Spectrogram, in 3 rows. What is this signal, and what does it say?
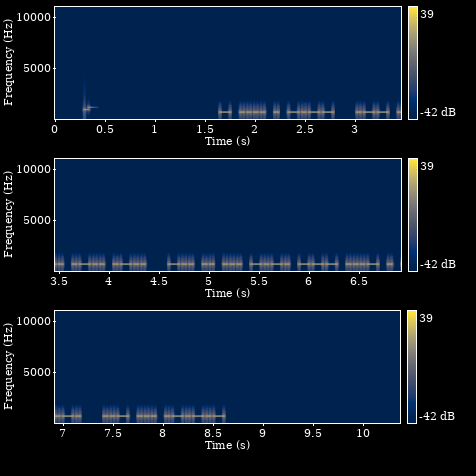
Morse code, heard as a keyed tone, about 34 wpm, 700 Hz. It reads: THEY WILL DISCOVER US.
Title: Sentences from Top 1100 Words 35wpm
